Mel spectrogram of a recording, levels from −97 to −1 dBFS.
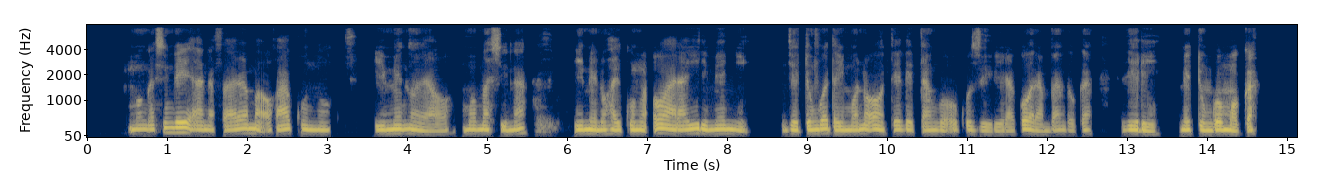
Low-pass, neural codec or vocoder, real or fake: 7.2 kHz; codec, 44.1 kHz, 7.8 kbps, Pupu-Codec; fake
